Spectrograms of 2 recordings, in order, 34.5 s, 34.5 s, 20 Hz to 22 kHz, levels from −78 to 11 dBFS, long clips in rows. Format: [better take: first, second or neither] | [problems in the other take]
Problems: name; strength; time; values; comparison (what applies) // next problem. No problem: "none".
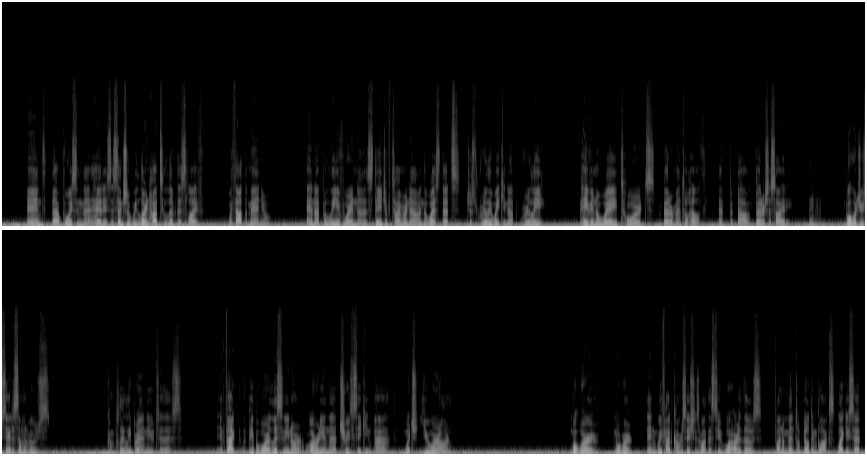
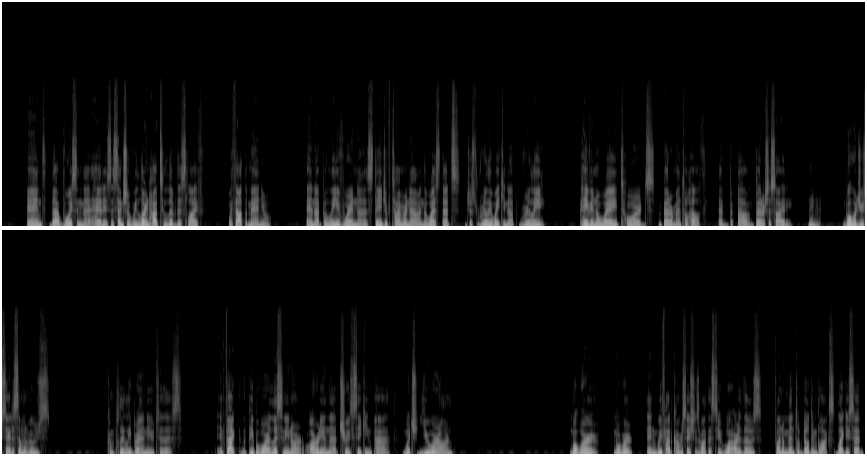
second | low rumble; noticeable; throughout; 15 dB below the speech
